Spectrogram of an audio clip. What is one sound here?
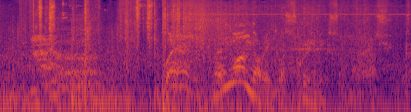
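A zombie bursts in a fiery explosion.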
